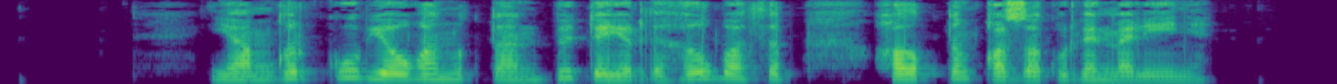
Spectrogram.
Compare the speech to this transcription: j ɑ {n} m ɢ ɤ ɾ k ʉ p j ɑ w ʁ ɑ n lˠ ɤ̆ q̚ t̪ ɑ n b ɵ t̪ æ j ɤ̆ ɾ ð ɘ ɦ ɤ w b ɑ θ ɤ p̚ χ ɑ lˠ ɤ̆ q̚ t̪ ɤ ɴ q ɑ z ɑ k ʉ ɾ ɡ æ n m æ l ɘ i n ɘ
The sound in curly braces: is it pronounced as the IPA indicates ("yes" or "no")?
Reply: no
